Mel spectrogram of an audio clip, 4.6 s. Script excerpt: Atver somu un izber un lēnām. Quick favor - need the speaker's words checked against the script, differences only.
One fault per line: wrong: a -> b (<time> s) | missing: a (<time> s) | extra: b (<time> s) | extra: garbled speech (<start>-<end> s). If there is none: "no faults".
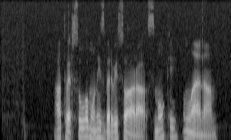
extra: visu ārā smuki (2.3 s)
